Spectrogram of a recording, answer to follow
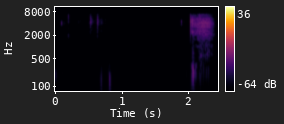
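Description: Near silence with a few faint, short clicks, most in the first second and one just before the end.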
